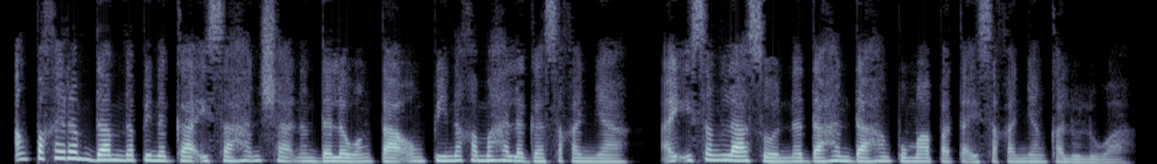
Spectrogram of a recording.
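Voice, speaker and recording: A woman's voice: lowish voice, fast, a little mellow, no echo, studio quality. A woman with a Filipino accent reading a scripted, dramatic romance story as its narrator.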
